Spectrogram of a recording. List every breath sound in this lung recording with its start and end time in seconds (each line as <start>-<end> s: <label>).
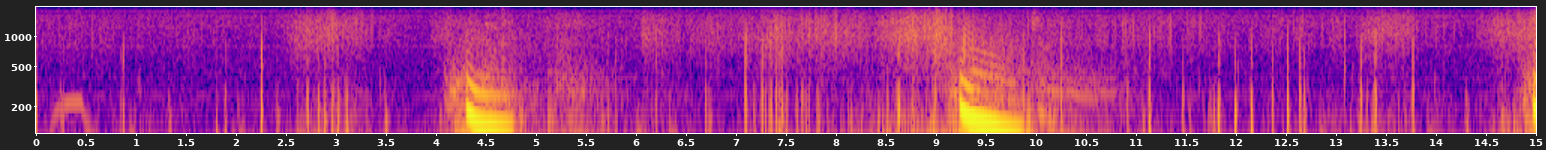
4.06-5.03 s: inhalation
4.06-5.03 s: rhonchi
5.07-5.88 s: exhalation
5.07-5.88 s: rhonchi
9.11-10.08 s: inhalation
9.11-10.08 s: rhonchi
10.21-11.16 s: exhalation
10.21-11.16 s: rhonchi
